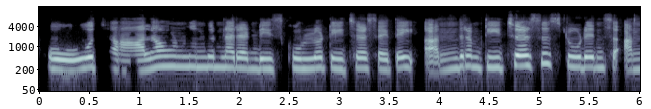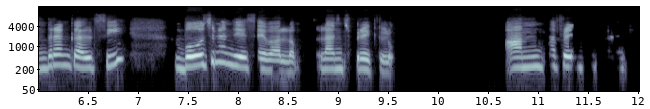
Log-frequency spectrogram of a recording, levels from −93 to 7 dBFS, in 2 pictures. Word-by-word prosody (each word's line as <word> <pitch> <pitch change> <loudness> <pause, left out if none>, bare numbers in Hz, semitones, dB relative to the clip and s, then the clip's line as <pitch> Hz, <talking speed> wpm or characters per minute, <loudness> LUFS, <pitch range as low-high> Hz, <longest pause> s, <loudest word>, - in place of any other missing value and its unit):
ఓహ్! 210 +3 +3 0.2
చాలా 195 +2 -1 0.2
ఉంది 250 0 -5
మందున్నారండి. 235 -3 -1
స్కూల్‌లో 220 +1 -2
టీచర్సయితే 215 0 -2 0.3
అందరం 225 +8 -4
టీచర్స్, 255 +4 +3 0.2
స్టూడెంట్స్ 245 -2 -1 0.2
అందరం 260 +8 0
కలిసి 235 +3 0 0.7
భోజనం 295 +6 +7
జేసేవాళ్ళం. 200 -7 +1 0.3
లంచ్ 215 0 -2
బ్రేక్‌లో. 210 - -1 1.3
అంత 245 +1 -4
ఫ్రెండ్షిప్ 250 -1 -1
అండి. - - -21
230 Hz, 90 wpm, -22 LUFS, 215-250 Hz, 1.3 s, భోజనం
